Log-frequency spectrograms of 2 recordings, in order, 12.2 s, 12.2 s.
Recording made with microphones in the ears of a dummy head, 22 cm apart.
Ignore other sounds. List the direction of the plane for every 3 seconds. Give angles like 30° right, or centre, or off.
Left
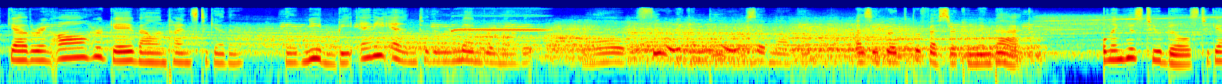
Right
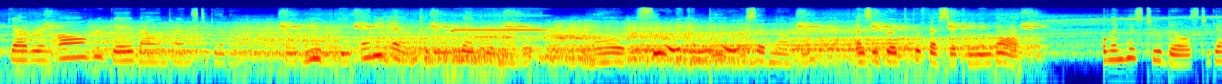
70° right, 40° right, centre, 40° left.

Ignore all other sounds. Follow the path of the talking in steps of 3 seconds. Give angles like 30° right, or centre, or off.
40° left, 20° left, centre, 30° left.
